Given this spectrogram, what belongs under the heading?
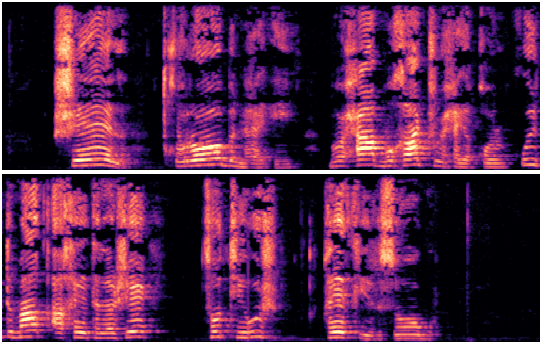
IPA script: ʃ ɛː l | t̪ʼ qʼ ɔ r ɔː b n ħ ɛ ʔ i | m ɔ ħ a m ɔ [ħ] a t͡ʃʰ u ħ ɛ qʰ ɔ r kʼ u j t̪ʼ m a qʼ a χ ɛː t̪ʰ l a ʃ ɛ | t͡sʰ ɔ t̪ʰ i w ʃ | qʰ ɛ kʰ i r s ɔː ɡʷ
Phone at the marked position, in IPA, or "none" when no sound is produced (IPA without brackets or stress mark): χ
